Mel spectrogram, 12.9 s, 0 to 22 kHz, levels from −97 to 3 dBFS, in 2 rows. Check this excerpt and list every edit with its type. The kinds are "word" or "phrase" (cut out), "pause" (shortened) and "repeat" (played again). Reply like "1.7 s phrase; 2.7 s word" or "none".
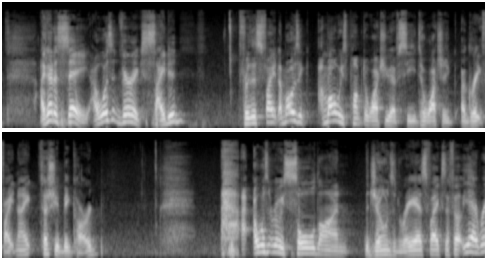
none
